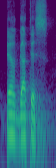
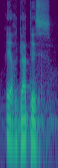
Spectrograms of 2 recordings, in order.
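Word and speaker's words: ἐργάτης: c'est un thème grec je vous épargner la prononciation bon je vous donne je vous donne la prononciation on sait jamais hergatess hergatess voilà et ce mot c'est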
